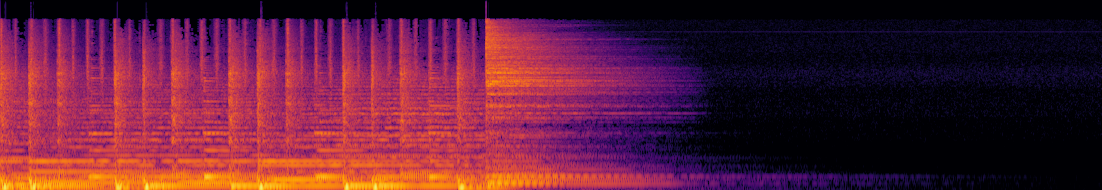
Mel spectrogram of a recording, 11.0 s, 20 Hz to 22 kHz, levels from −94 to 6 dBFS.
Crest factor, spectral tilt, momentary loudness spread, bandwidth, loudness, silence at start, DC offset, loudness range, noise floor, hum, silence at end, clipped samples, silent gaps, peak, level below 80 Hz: 16 dB; -4.5 dB/octave; 11 LU; 15.5 kHz; -15 LUFS; 0 s; under 0.1%; 11 LU; -70 dBFS; none; 4.8 s; under 0.1%; none; 0 dBFS; -20 dBFS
